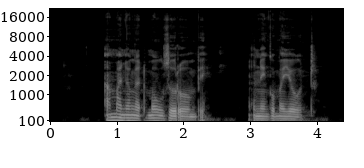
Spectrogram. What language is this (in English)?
Luo (Kenya and Tanzania)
